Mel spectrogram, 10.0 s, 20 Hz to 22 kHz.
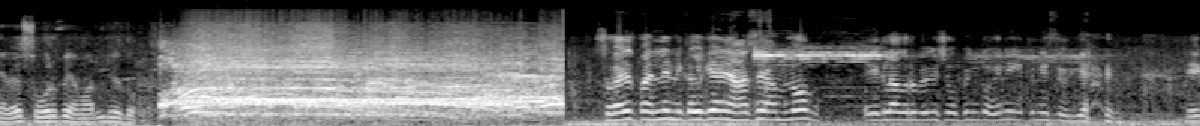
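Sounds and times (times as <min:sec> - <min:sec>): crowd shouting a long cry: 0:01.2 - 0:04.7.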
